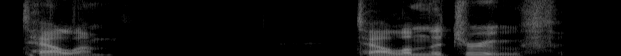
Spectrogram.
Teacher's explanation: we're going to cut the H and we're going to link them together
